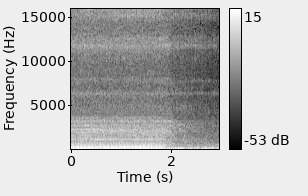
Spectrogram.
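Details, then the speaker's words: Honda CD70 after chain and sprocket alignment and tension adjustment: small single revs evenly in gear then settles; no slap, rattle or grinding, chain runs quiet and smooth. "अब हमारी यहां पे लाइनमेट बिल्कुल ठीक है और चैन देख लें हमारा बिल्कुल स्मूथ चल रहा है। चैन में किसी किस्म की कोई साउंड नहीं है और बिल्कुल बे आवाज है।"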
